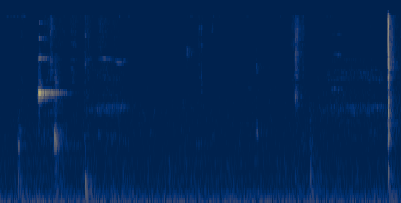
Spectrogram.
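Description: A few faint, sharp clicks and taps in an otherwise quiet room. The loudest comes about half a second in and carries a brief, high ring.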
